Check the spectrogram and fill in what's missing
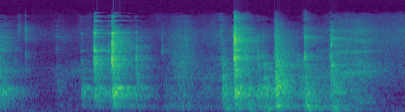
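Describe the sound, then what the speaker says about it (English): A boring head is fitted into the spindle of a Moore jig boring machine and tightened, with a few close metallic clunks and scraping clicks in two short bursts. "So we'll get the boring head in here. And want to be sure it's tight."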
